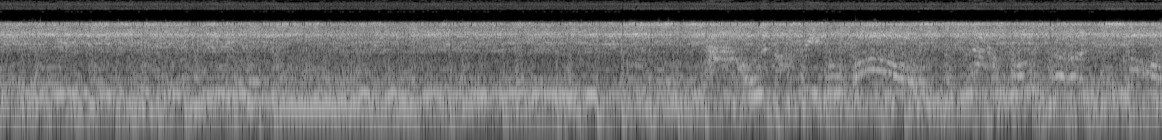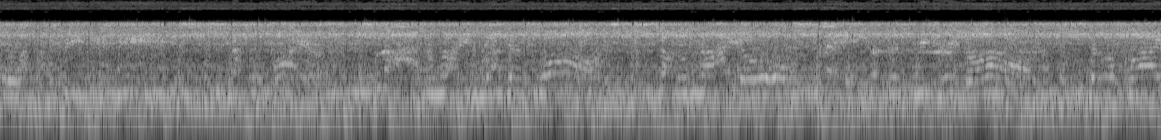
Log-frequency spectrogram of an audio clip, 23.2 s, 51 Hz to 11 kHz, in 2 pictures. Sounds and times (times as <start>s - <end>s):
Bass drum: 0.0s - 23.2s
Drum kit: 0.0s - 23.2s
Guitar: 0.0s - 23.2s
Heavy metal: 0.0s - 23.2s.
